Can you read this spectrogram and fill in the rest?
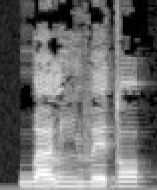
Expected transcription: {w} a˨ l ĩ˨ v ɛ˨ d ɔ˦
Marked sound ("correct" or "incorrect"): correct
